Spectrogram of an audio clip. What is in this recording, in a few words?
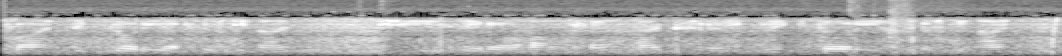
21 ssb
